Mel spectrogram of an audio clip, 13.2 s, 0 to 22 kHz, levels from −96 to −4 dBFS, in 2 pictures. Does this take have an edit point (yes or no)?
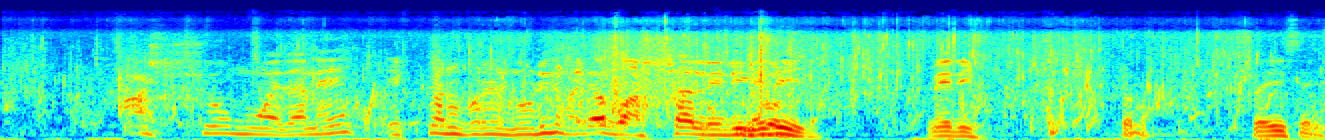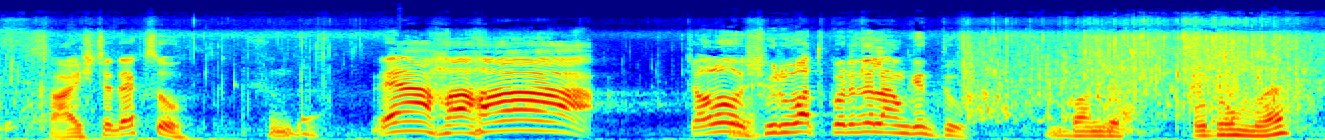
no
